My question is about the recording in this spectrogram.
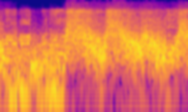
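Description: A rock band playing live at full volume, with electric guitars and drums, picked up very loud on a phone's microphone. A hard full-band hit comes a little under a second in.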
